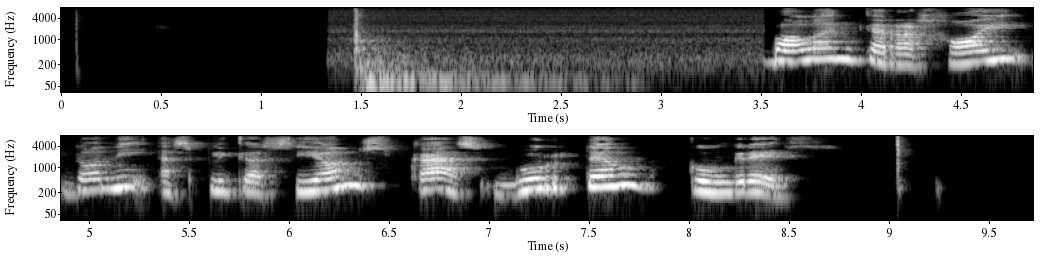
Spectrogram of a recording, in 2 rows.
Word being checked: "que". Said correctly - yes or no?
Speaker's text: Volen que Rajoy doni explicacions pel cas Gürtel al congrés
yes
